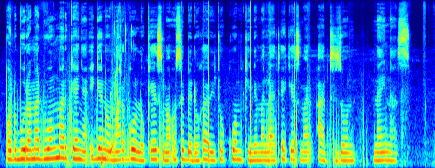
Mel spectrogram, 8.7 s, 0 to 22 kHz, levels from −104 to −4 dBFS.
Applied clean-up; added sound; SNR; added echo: none; Gurgling / Liquid; 9 dB; none.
